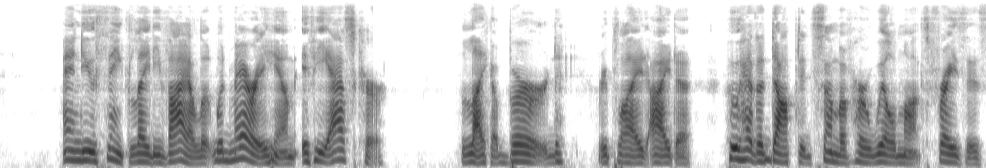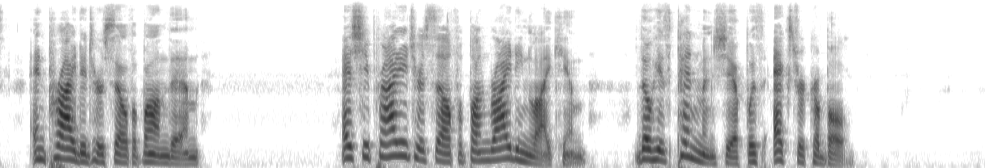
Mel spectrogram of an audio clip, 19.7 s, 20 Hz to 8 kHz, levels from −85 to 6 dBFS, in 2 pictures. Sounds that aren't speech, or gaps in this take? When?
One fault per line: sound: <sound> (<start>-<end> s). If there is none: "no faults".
no faults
